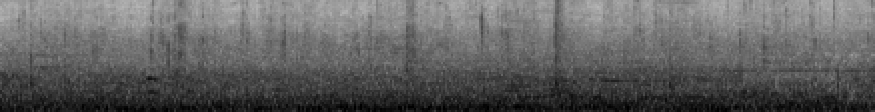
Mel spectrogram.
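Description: Outdoor walking ambience: a steady low rumble on the phone's microphone, footsteps on a paved path about twice a second, and faint distant voices.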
